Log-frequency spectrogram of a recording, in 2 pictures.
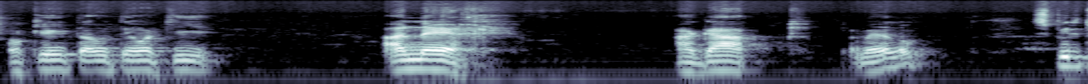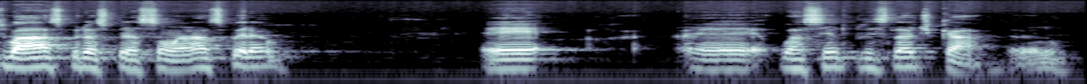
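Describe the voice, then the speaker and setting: A Greek teacher gives a recorded lesson in a mid-range voice at a moderate pace, pausing often. He explains things step by step, repeating words and checking in with "né?" and "tá vendo?" again and again.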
